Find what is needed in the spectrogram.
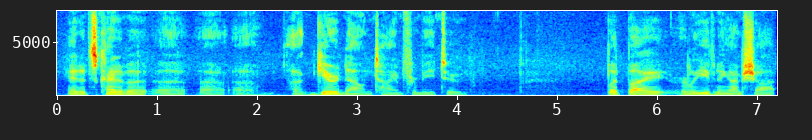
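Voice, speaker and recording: A man's somewhat breathy, fairly low voice at a moderate pace, with ordinary pitch variation and long, frequent pauses. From West Africa. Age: 60s. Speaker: pastor living with Parkinson's. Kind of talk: interview. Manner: halting.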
